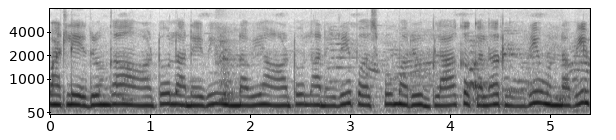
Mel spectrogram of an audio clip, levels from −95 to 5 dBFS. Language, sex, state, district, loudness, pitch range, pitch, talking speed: Telugu, female, Andhra Pradesh, Krishna, -12 LUFS, 255-280 Hz, 270 Hz, 145 wpm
